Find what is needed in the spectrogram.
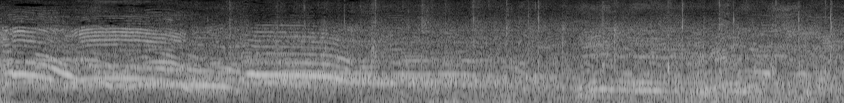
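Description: Crowd of many voices at once, chattering and calling out, with several loud calls in the first second and one voice held for about a second after that.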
